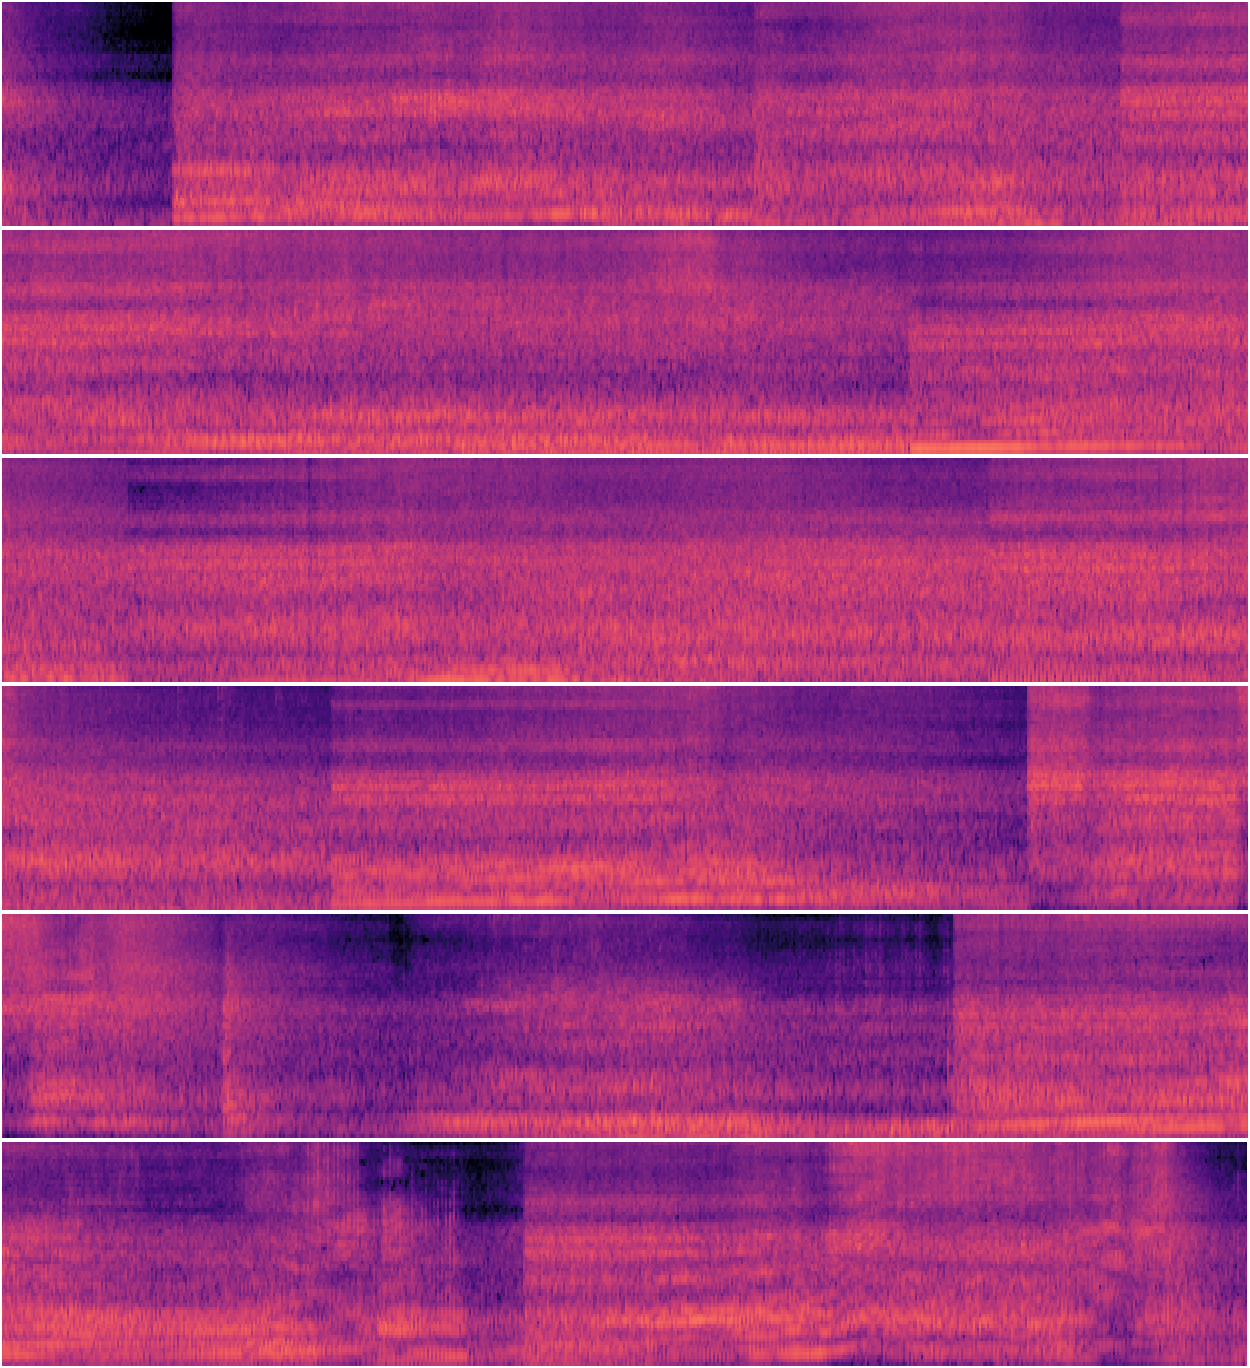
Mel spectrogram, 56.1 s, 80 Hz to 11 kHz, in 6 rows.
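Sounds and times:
car engines revving past: 40.4s - 56.0s.

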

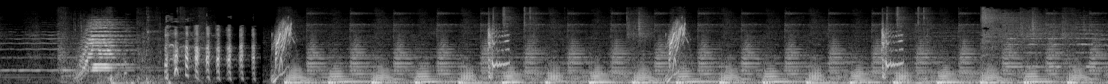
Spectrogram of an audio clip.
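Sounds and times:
staccato notes: 8.8s - 9.3s.

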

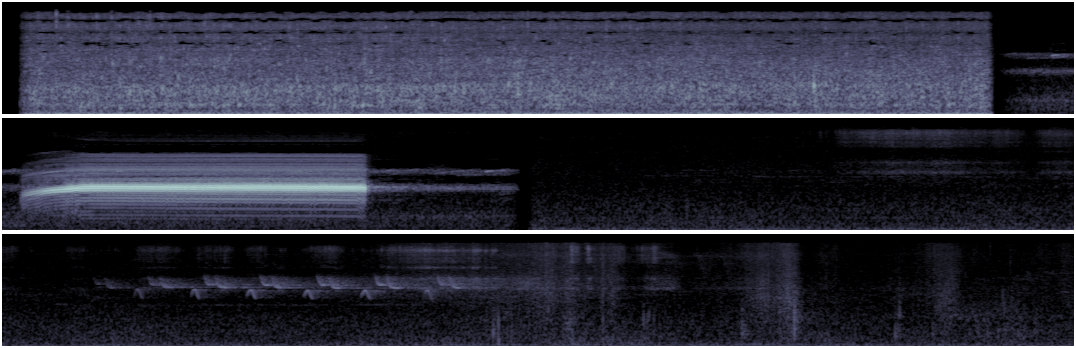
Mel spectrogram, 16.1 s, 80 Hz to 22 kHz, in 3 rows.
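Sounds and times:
water rushing over rocks: 0.1s - 5.0s
faint frog calls: 5.0s - 8.0s
frog call: 5.1s - 8.0s.

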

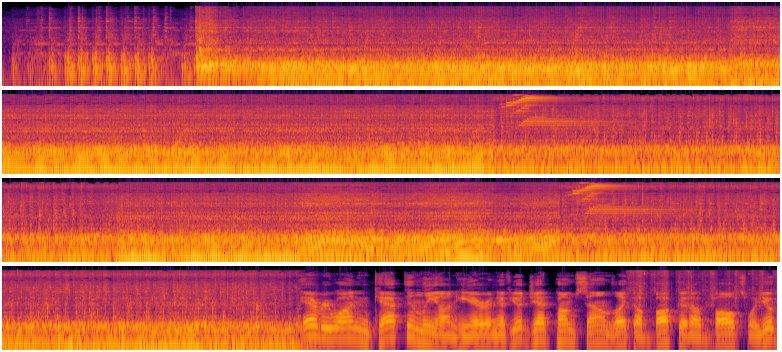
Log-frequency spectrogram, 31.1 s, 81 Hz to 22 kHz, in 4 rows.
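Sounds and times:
boat engine cranking: 0.0s - 3.8s
boat engine running: 1.0s - 26.4s.

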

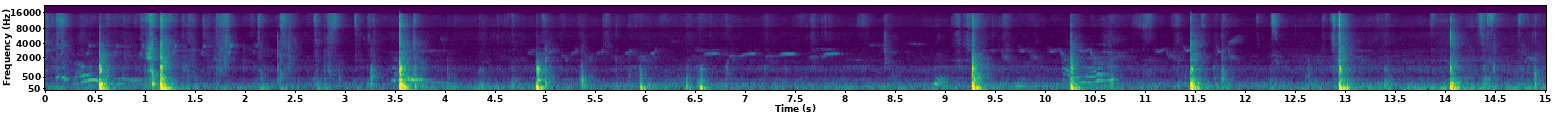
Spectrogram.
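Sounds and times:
birds chirping faintly: 0.0s - 12.3s
basketball bouncing: 0.5s - 1.4s, 4.9s - 5.2s, 14.0s - 14.3s.

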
